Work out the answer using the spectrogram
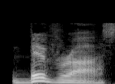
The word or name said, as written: bifrost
